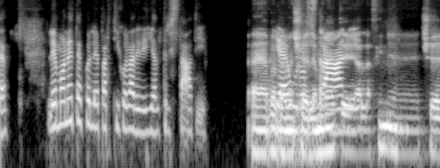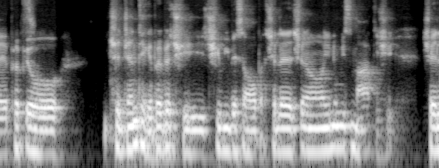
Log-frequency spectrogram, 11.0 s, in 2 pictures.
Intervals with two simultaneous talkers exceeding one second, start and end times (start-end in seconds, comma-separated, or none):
3.3-4.5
